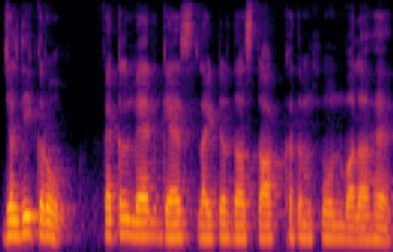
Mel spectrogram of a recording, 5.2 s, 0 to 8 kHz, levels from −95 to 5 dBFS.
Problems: none marked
